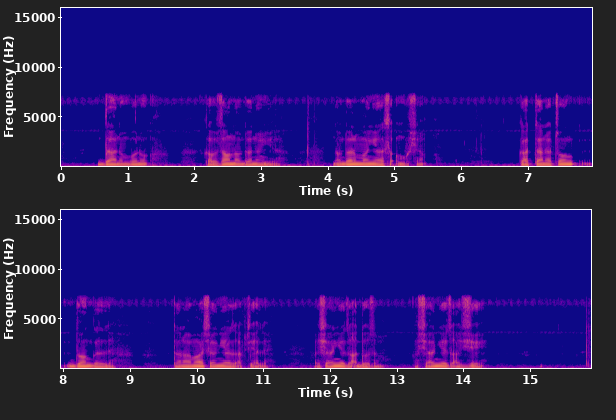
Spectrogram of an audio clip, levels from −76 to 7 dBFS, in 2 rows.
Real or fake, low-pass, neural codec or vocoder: real; 7.2 kHz; none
